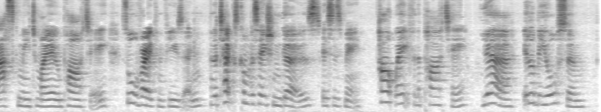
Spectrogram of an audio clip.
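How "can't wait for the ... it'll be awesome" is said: usual speaking voice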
